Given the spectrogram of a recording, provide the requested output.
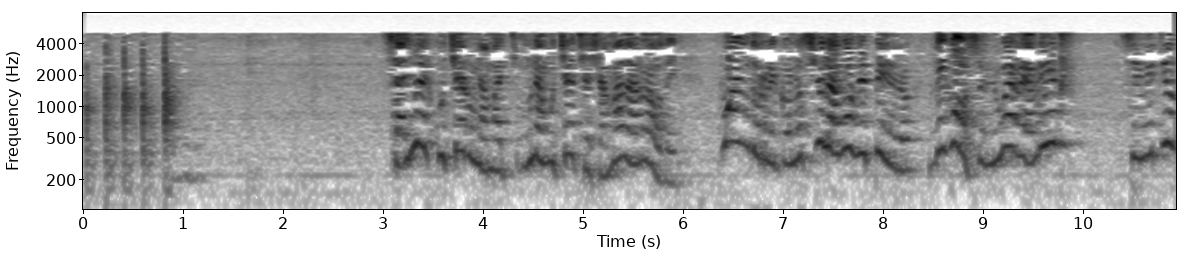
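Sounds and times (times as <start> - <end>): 
knocking on a courtyard door: 0.0 - 1.0
speech: 3.1 - 10.9.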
